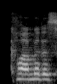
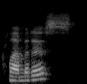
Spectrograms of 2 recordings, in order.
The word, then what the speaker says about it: clematis: So, the Rogerson Clematis Collection was started by Brewster Rogerson.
